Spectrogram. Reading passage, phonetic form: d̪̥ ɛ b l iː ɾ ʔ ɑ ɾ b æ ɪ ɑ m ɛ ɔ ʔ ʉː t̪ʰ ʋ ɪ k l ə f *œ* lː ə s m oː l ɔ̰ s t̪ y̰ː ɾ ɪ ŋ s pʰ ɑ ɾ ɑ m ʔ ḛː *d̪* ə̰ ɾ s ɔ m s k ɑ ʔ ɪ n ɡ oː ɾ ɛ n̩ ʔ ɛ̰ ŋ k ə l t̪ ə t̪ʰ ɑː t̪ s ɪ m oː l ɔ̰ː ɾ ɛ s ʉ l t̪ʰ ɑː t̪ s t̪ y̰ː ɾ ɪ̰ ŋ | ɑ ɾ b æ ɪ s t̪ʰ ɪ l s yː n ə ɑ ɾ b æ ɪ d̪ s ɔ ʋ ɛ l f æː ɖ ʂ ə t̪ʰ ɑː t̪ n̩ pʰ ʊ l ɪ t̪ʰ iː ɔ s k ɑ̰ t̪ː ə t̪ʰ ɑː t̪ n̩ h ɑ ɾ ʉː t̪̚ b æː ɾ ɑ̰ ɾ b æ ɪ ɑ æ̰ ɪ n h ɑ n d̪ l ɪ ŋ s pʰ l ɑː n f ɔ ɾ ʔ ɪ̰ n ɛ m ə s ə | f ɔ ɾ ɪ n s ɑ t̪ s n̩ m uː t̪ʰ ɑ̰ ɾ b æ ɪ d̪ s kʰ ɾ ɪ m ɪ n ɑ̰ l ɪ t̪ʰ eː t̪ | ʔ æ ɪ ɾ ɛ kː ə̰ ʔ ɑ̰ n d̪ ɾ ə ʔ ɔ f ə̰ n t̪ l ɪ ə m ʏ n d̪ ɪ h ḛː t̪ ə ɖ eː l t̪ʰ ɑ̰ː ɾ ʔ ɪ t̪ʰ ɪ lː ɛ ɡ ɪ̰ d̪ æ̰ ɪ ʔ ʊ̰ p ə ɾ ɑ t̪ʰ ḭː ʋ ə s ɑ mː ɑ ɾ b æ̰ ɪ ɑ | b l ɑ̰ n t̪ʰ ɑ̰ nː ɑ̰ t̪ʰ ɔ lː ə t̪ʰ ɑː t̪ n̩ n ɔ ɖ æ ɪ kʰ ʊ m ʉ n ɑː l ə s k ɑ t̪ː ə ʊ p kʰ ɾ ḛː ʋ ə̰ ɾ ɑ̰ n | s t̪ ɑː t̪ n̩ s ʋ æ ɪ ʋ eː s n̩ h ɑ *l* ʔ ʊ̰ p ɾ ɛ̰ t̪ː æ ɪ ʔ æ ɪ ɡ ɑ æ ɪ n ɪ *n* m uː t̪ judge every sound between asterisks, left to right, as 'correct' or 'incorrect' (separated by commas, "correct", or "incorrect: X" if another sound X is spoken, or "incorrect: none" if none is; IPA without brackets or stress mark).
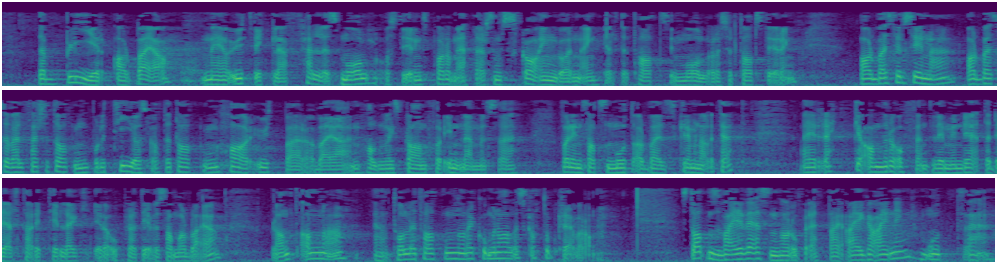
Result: incorrect: ɛ, incorrect: t̪, incorrect: ɾ, incorrect: ŋ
